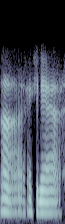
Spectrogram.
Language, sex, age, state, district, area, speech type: Assamese, male, 30-45, Assam, Lakhimpur, urban, conversation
